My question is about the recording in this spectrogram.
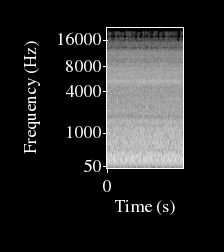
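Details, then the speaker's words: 1952 Ford Customline, 239 cubic inch flathead V8 with dual glasspack exhaust, cold start after sitting a month or two on a 12-volt jump pack to the 6-volt battery: catches right off into a smooth, quiet, even purring idle with no ticking or misses; normal idle. "Makes her crack right off. Let's listen to that old flathead just taking purr. Quiet as can be."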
